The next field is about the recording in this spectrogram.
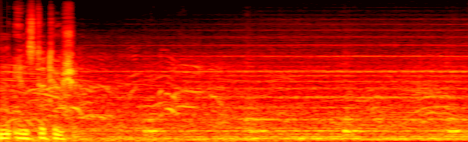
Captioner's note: distant shouting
